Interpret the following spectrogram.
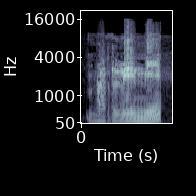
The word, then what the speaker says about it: Marlene: la autora se llama Marlene se pronuncia marl Marlene brusco com grande r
